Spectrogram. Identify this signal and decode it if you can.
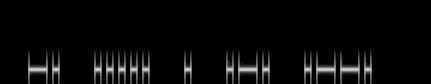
Morse code, heard as a keyed tone, about 20 wpm, spaced as for 15 wpm, 700 Hz. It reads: N5ERP
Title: 219 Lesson 35g - Number 0 - Call Signs 20wpm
